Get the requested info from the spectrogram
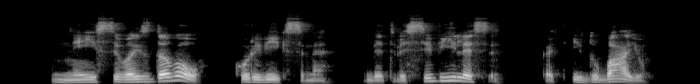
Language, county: Lithuanian, Vilnius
